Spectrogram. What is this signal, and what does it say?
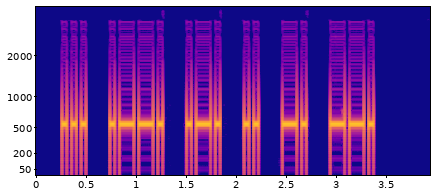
Morse code, heard as a keyed tone, about 25 wpm, spaced as for 20 wpm, 550 Hz. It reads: SPRING
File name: podcast / News headlines-1x-25x20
